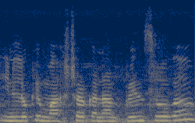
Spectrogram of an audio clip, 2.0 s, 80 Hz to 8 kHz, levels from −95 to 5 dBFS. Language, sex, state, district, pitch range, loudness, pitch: Hindi, female, Uttar Pradesh, Gorakhpur, 235-260 Hz, -30 LUFS, 250 Hz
